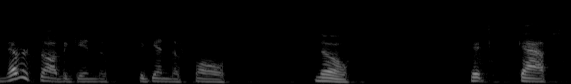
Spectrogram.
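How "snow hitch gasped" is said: plain reading voice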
